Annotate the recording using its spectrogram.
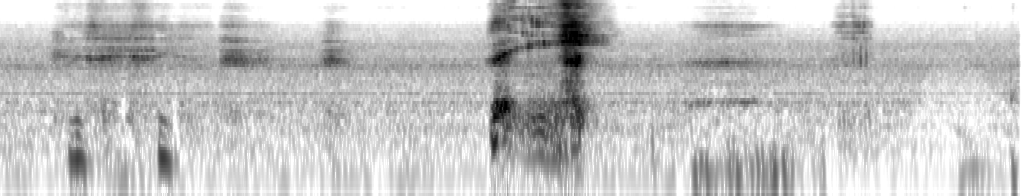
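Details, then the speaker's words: Person with a cold sneezing: a few quiet catching breaths, then one sharp explosive sneeze and a softer follow-through. "Oh, I'm gonna sneeze."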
